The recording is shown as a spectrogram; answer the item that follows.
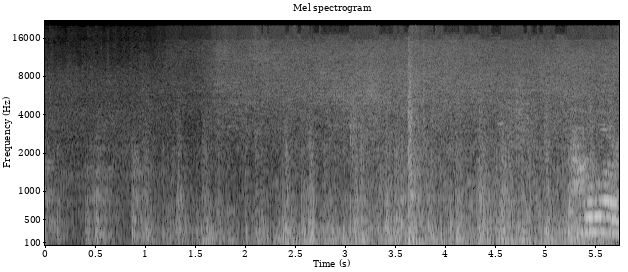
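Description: Steam train in Metro Exodus pulling away, a broad hissing rush of steam with rhythmic chugging and rail clatter that swells toward the end, a voice briefly audible beneath.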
